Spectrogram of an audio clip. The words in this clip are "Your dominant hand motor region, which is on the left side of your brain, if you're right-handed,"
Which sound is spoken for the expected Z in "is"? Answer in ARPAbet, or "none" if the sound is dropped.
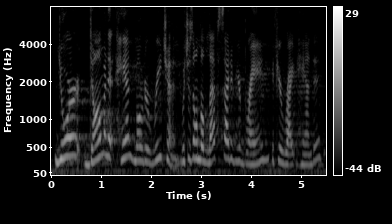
Z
